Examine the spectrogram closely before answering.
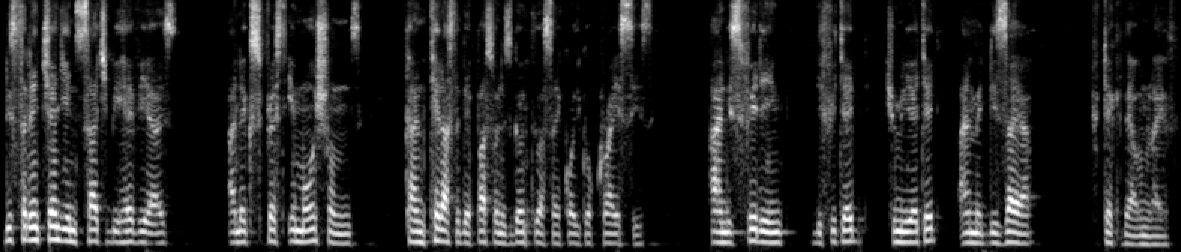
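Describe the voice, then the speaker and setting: A man's voice: medium pitch, fairly even intonation, moderate pace, dark tone. A man from Uganda giving an earnest, emphatic talk as a mental health speaker in a webinar presentation, heard over a video call. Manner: earnest, emphatic, lecturing with lists and repeated phrases.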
